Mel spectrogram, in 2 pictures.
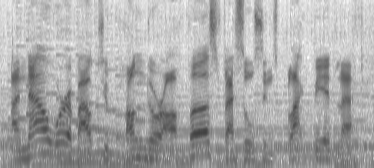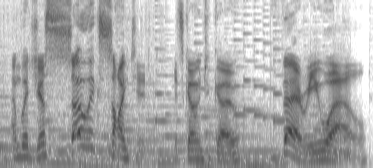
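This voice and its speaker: A man voicing a cheerful, naive gentleman pirate captain who talks eagerly and stammers, with music behind. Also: mid-range voice, close to an everyday voice. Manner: eager and hesitant, with stammering fillers. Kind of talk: comedic history video voice acting. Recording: music in the background.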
